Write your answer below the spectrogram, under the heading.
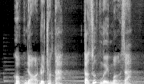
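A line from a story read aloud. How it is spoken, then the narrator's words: Breathless after coughing. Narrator (Vietnamese): Tề Kiều Nghi ho khan một hồi, sau đó dễ chịu hơn một ít, thở hổn hển nói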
